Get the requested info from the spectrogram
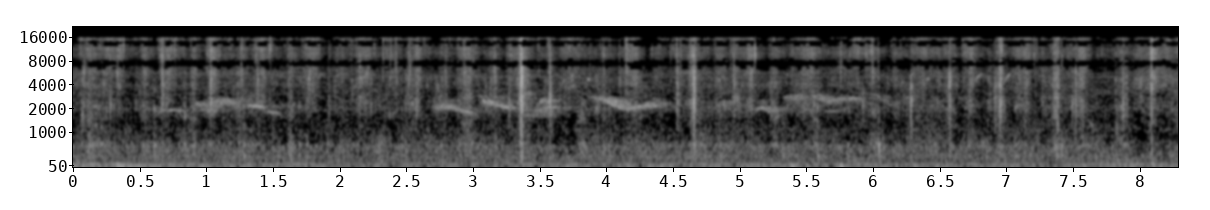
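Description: Faint outdoor ambience: small birds chirping with short, high, swooping notes every second or so, over a low steady rumble and a few light clicks.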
